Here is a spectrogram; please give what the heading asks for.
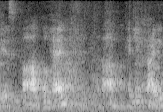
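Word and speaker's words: phở: They usually call it like pho. It has a different meaning. Pho is like the prostitute. Prostitute. Okay, so you don't worry. Okay, so the correct pronunciation is pho.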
